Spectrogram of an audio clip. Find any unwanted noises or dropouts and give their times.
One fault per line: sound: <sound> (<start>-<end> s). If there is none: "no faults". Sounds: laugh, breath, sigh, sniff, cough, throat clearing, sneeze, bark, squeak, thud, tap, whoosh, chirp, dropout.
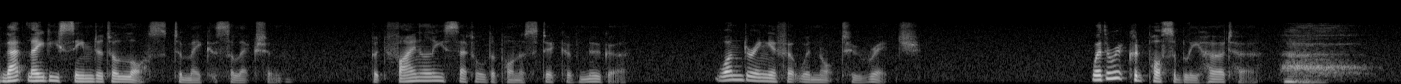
sound: sigh (12.8-13.8 s)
